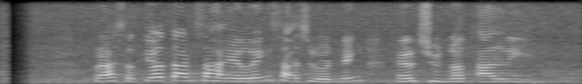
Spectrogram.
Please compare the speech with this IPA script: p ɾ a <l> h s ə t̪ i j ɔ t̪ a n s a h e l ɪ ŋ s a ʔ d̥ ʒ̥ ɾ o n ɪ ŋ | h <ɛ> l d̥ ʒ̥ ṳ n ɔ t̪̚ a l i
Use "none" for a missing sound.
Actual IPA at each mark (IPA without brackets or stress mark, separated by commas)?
none, ɛ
